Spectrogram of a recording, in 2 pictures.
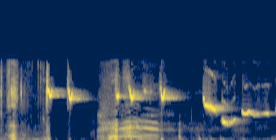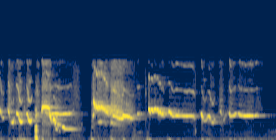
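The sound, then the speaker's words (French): A European robin sings in clear, varied phrases of high, thin whistles and quick trills, pouring out one short burst after another with brief pauses between. “Rouge-gorge.”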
